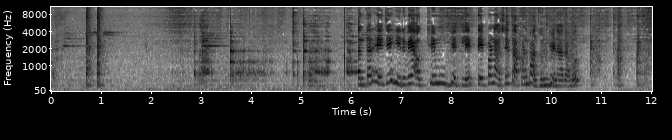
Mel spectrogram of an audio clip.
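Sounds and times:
lentils rattling in a pan: 7.6 - 12.0.

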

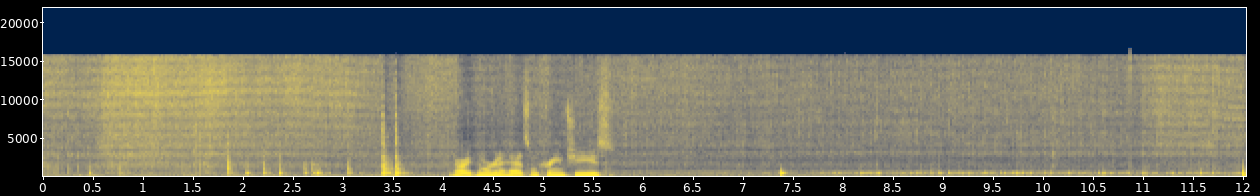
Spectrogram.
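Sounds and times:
vegetables sizzling in a frying pan: 0.0 - 12.0.

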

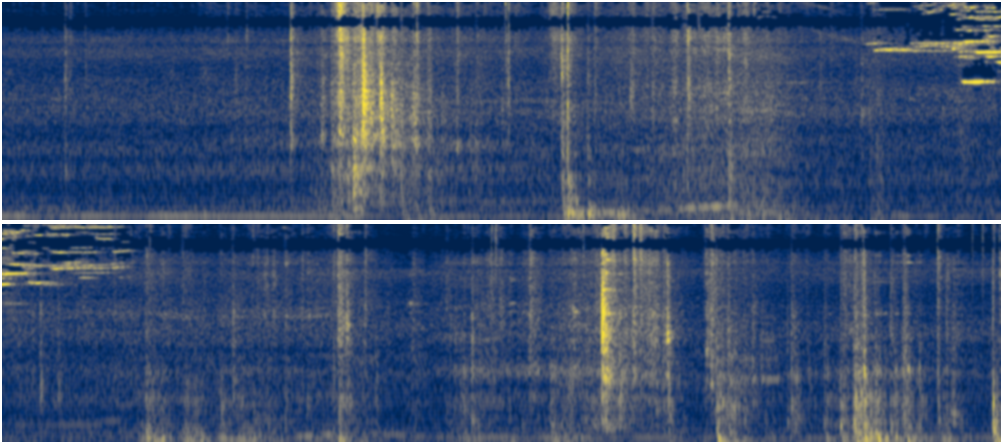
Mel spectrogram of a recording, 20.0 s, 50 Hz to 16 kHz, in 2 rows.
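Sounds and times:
trash cart banging on hopper: 3.1 - 4.8, 5.5 - 7.6, 11.3 - 13.8, 14.4 - 19.9.

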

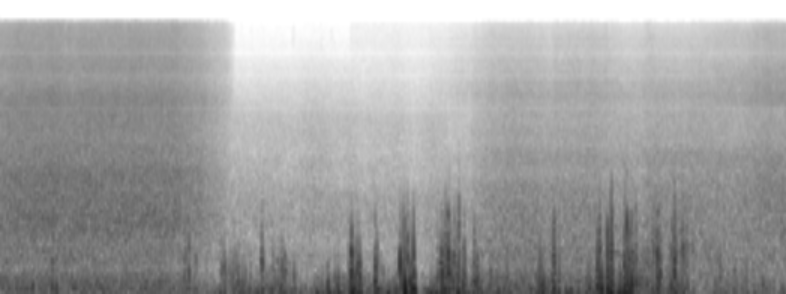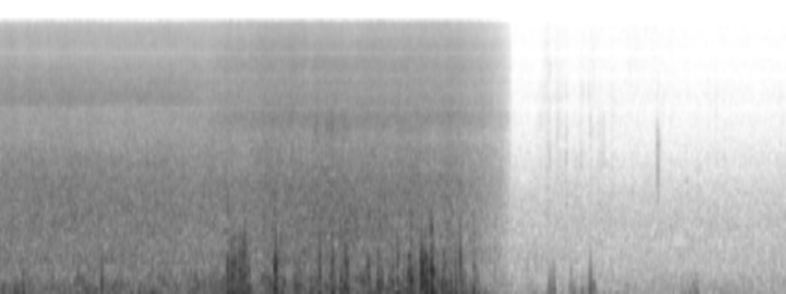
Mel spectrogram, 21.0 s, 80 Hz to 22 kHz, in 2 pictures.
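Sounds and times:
waterfall rushing: 0.0 - 3.2, 5.6 - 17.2
wind buffeting microphone: 0.0 - 18.9.

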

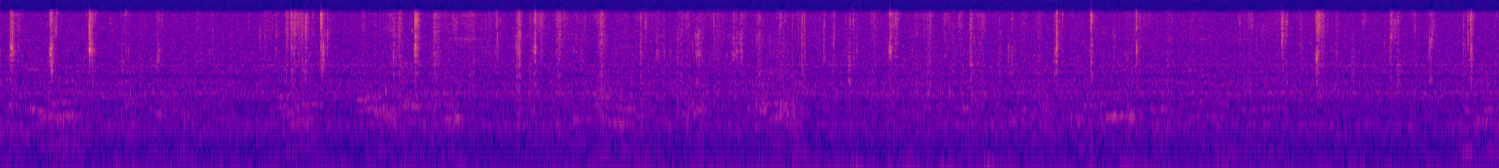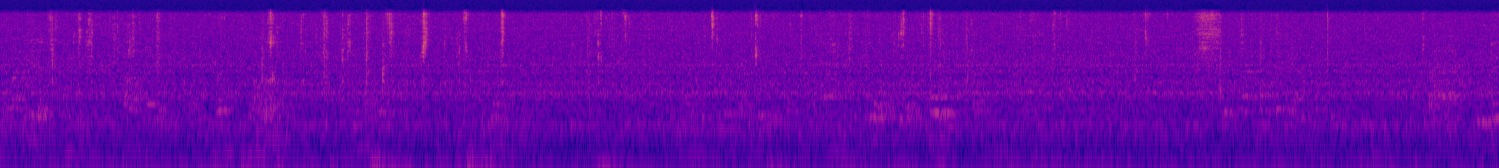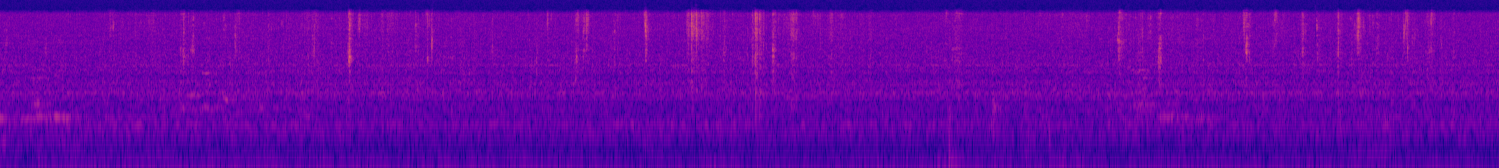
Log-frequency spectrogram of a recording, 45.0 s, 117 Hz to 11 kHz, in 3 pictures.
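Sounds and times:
fingers clicking on rice: 0.0 - 27.8, 40.8 - 44.9
chewing: 0.0 - 28.4, 29.2 - 44.9
steady low hum: 0.0 - 44.9.

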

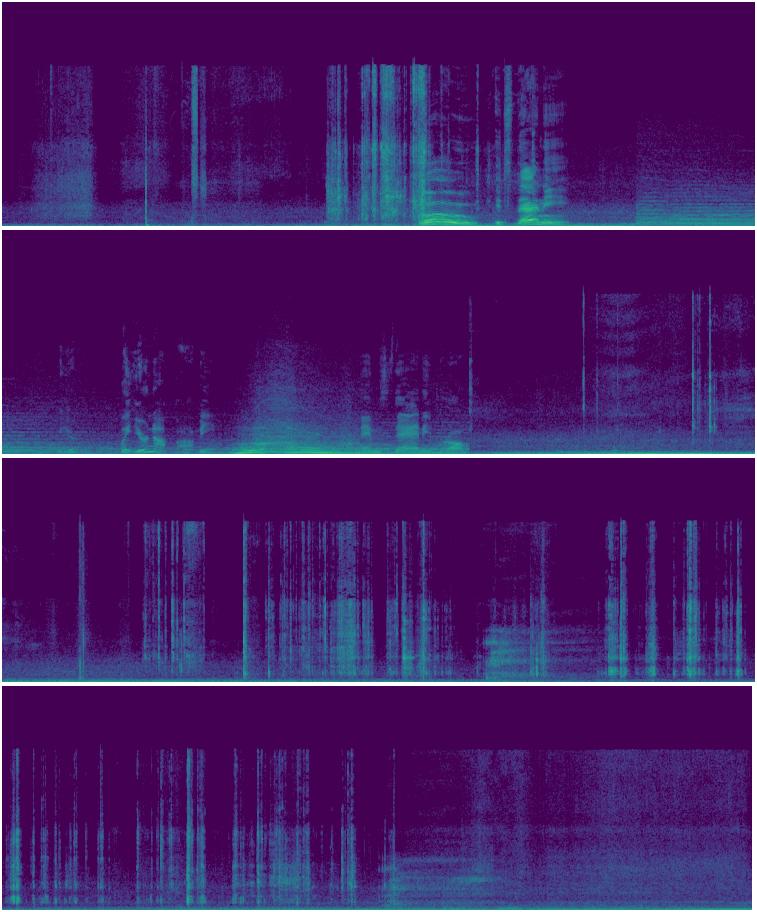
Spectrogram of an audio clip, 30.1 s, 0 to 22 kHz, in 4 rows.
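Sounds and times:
toy cars clicking and clattering: 3.2 - 5.1, 13.3 - 14.8, 16.4 - 26.7
low rumble: 6.4 - 12.2.

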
